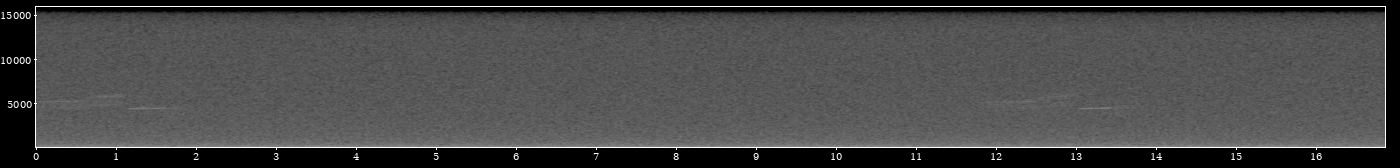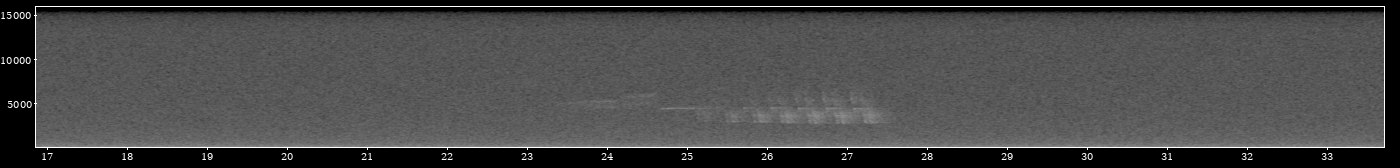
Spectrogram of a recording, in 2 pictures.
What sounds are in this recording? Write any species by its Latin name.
Setophaga virens, Seiurus aurocapilla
